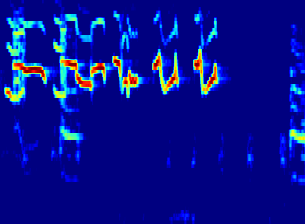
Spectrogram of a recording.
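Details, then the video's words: Oriental magpie-robin song used as a lure to train young and untrained birds: a rapid string of loud, clear whistled phrases that slide and twist up and down, with brief pauses and a softer chattering tail. "Pancingan Kacer Muda dan Bahan|| Latih Mental Kacer Anda"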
